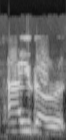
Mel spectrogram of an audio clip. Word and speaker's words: Idle: Se llama Idol, y se escribe e, I-D-L-E, Idle, ¿Ya?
